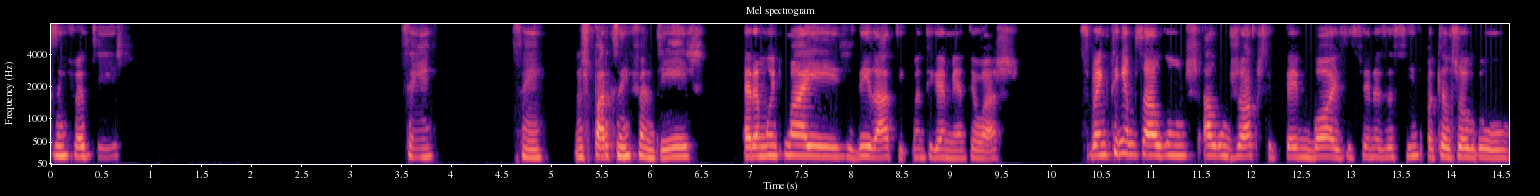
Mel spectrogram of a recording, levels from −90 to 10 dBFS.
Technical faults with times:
0.00-14.59 resampler restarted on every block

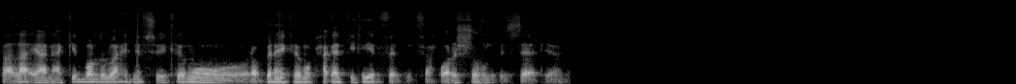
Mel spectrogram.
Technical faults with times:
1.37 chunks out of order
2.78 chunks out of order

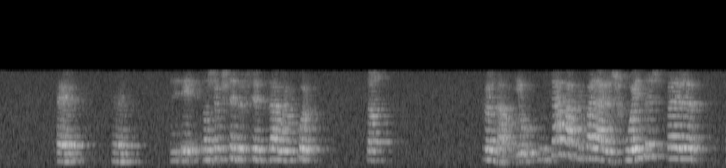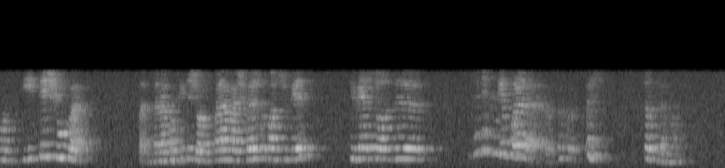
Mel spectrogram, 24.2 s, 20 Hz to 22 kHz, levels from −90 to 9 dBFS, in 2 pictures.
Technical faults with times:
none

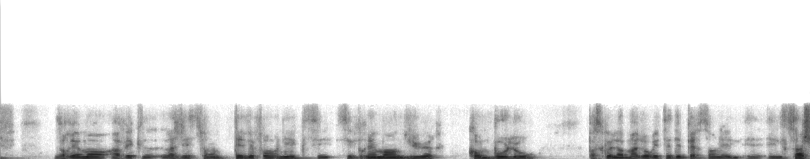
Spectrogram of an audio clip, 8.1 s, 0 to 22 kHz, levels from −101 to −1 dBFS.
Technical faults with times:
1.65-3.08 AMR rate drop
7.50-8.10 AMR rate drop

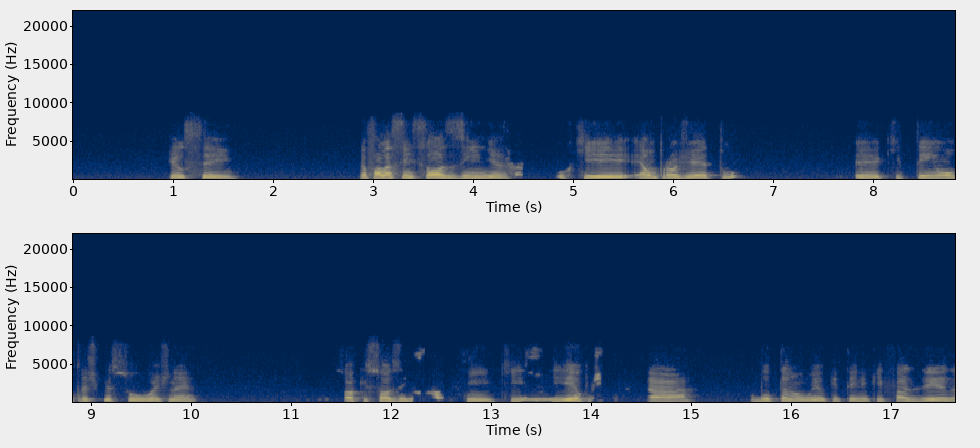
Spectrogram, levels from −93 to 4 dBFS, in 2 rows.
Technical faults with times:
4.34-4.52 other side's voice leaking through
4.79-4.91 speech suppressed in double talk
11.15-11.56 speech suppressed in double talk
12.13-12.77 speech suppressed in double talk
13.32-13.51 other side's voice leaking through
13.32-13.62 speech suppressed in double talk
13.98-14.11 other side's voice leaking through
14.03-14.61 speech suppressed in double talk

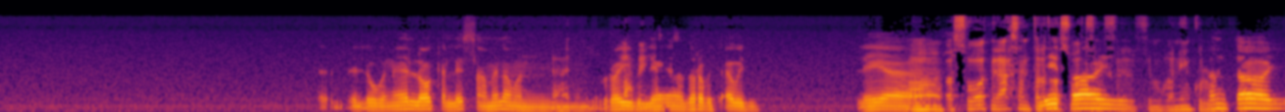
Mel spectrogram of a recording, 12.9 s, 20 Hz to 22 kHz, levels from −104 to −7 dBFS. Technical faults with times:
6.61-6.71 speech suppressed in double talk
9.48-9.58 echo leak
9.70-9.80 speech suppressed in double talk
10.43-10.94 speech suppressed in double talk
12.05-12.13 speech suppressed in double talk

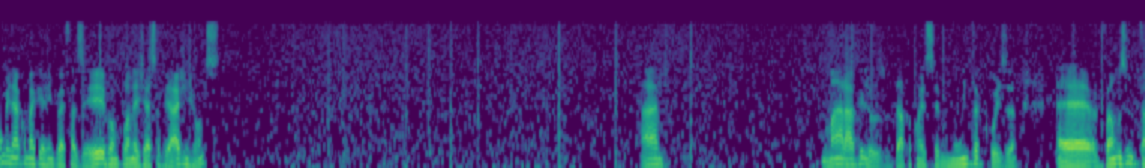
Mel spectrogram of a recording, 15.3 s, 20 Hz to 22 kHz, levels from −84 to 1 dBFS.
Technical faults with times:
0.00-15.27 overdone noise removal

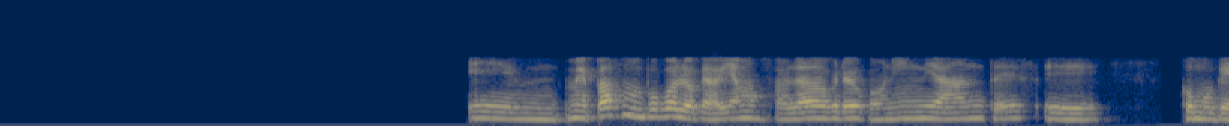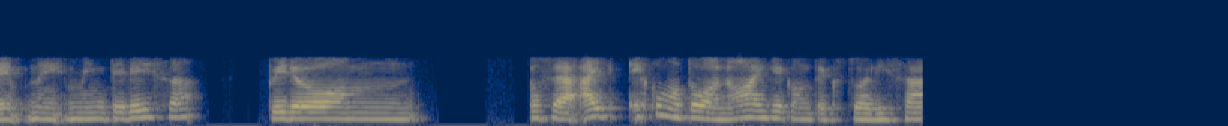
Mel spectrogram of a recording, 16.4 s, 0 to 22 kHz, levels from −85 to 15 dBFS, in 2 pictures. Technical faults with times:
14.34-16.38 audio dropout to silence

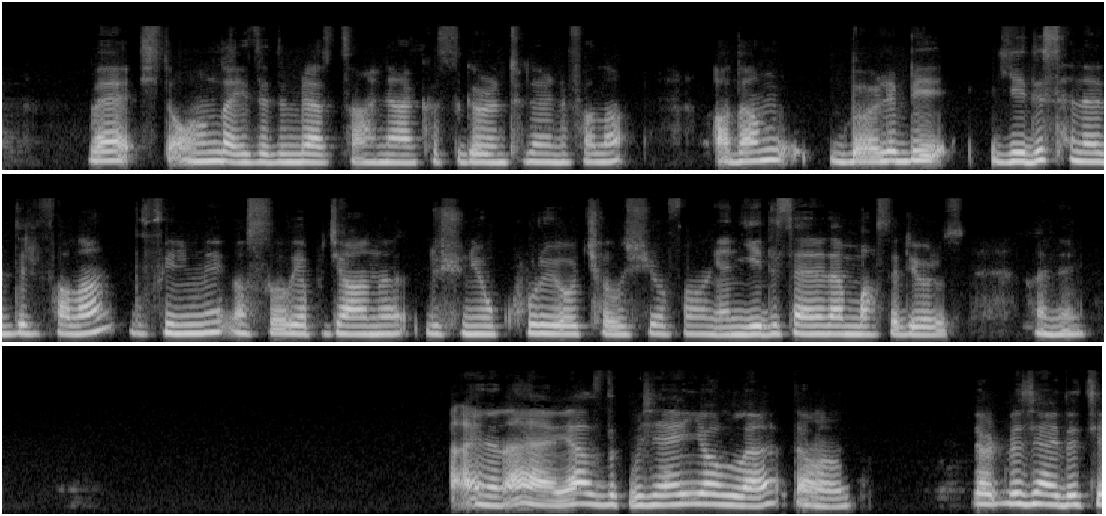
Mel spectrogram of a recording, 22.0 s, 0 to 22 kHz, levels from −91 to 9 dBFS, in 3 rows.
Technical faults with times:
0.00-0.08 echo leak
1.49-1.54 echo leak
14.17-14.21 echo leak
15.15-15.19 echo leak
19.88-19.94 echo leak
20.93-21.00 echo leak

